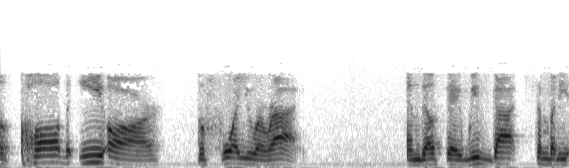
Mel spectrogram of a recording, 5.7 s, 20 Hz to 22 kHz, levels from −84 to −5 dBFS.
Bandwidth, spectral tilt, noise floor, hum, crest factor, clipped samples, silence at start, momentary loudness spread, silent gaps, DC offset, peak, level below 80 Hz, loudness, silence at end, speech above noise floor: 3.9 kHz; -5.5 dB/octave; -61 dBFS; none; 16 dB; under 0.1%; 0 s; 11 LU; none; under 0.1%; -4 dBFS; -60 dBFS; -20 LUFS; 0 s; 42 dB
